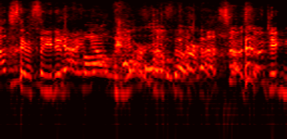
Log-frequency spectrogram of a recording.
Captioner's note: laughter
